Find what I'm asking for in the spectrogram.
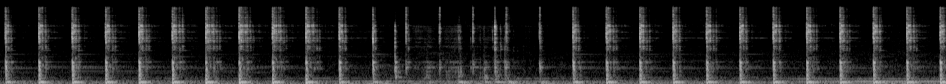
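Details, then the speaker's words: Delphi common rail injector from a Bobcat/Doosan engine, bench-tested at 2000 psi: crisp, even solenoid ticks about three per second with no misses or buzz, and tiny matching pulses in the back-leak line; normal injector solenoid operation. "so you should be able to hear this solenoid firing right now so that that looks like a good injector so right now it's working properly"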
